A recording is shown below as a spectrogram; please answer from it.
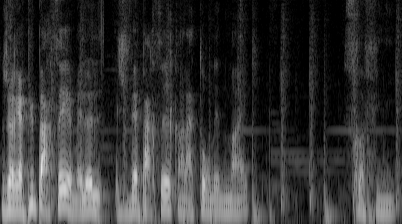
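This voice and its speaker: A man's voice: mid-range voice, normal speed, faint music behind. A young man with a Québécois French accent, talking casually as a comedian being interviewed and slipping in English phrases. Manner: relaxed, slips in English phrases. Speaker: comedian guest.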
